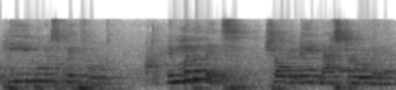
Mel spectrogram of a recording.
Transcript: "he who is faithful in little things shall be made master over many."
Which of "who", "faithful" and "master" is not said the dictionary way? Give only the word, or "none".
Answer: faithful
